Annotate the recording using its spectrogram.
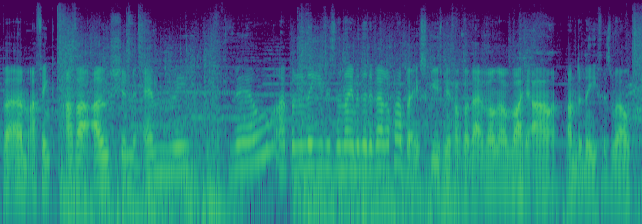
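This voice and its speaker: A man's voice: a little high, brisk, hardly any pauses. Chatty man with a flu-stuffed voice. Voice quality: nasal from a cold. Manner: chatty, rambling, enthusiastic. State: congested with flu. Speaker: gaming video host. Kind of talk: let's play commentary. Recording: game music playing underneath. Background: game music and sounds.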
